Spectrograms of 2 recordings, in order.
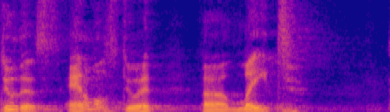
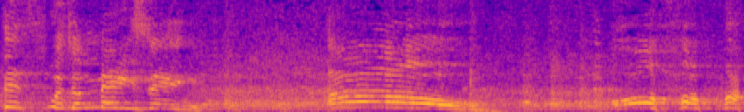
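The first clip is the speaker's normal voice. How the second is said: high, drawn-out hammed-up amazement; amazed friends; 12 semitones higher, much slower than usual. Friends reacting to the apples line, hammed-up amazement. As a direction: whoop and gush way up high, mock awe. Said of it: "And all Matt Damon's friends go".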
